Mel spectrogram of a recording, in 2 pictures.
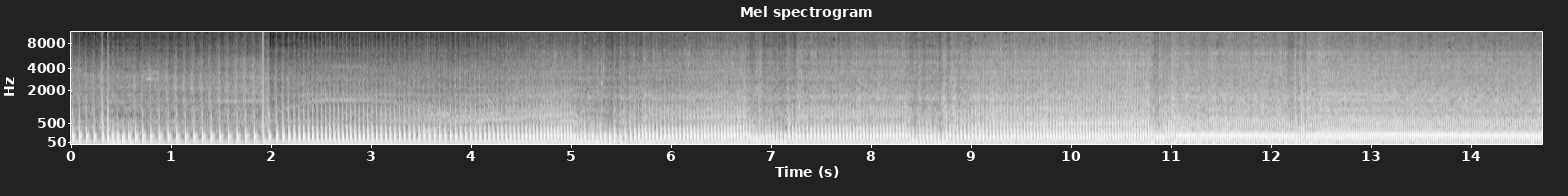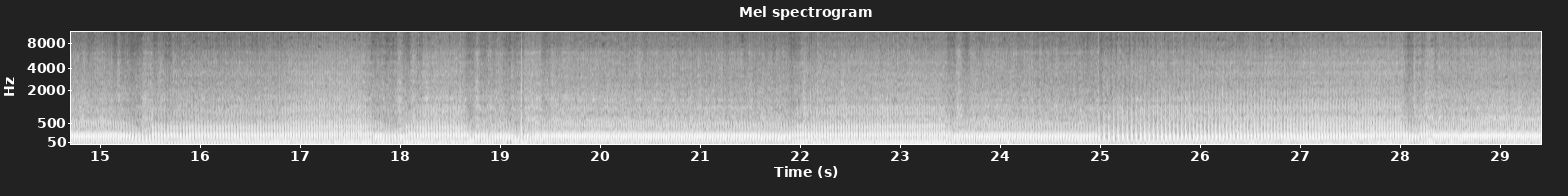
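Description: KTM Duke 250 single-cylinder engine's exhaust heard close up while riding, its pitch rising and falling. Brief breaks every second or two carry quick throttle blips for rev-matched downshifts.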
